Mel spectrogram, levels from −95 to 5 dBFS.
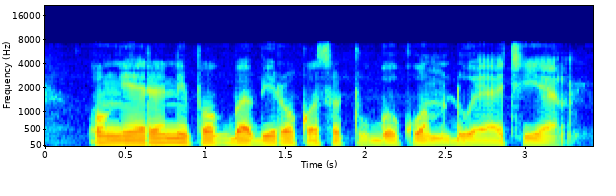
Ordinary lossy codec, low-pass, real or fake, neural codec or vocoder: none; 7.2 kHz; real; none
